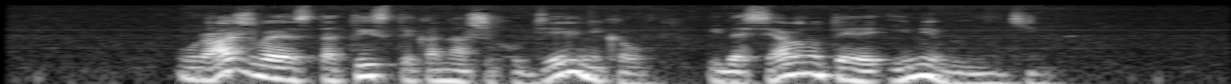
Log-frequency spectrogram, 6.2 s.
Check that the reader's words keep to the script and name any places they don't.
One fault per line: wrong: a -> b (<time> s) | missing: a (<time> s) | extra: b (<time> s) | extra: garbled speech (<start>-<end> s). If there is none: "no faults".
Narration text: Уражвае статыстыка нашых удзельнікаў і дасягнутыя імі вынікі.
no faults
